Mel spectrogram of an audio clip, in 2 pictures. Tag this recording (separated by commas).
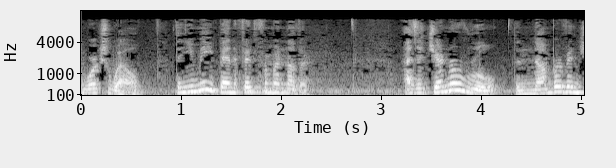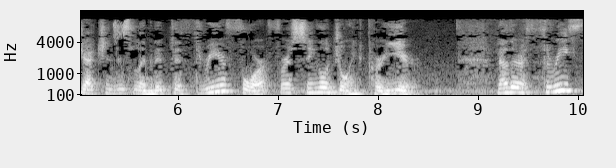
Speech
